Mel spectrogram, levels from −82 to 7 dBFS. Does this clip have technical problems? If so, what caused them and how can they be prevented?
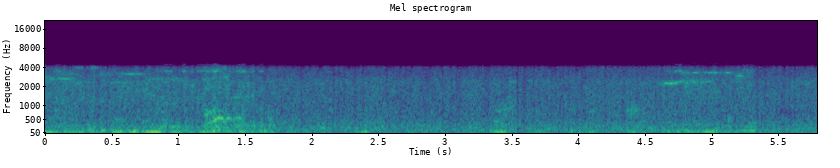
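Yes. Opus voice compression runs throughout: nothing above 4.2 kHz, plus hoarse, robotic speech from coarse SILK coding, unlike a clean low-pass filter, which fits roughly 8 kbps. Prevent it by encoding at a higher bitrate, such as 24 kbps or more, for wideband speech.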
